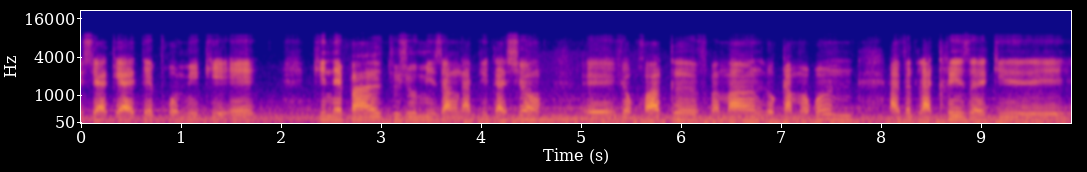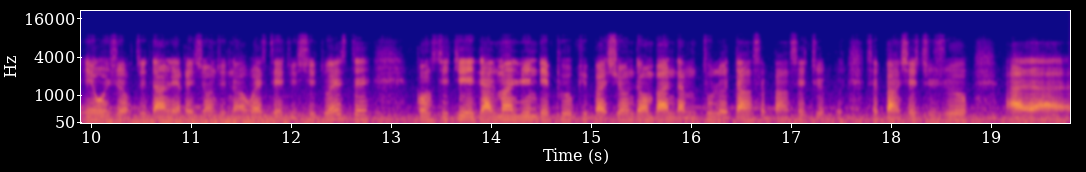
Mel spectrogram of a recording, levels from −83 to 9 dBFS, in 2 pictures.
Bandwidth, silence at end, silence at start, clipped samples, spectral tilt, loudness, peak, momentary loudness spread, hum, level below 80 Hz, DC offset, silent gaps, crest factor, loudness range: 9.8 kHz; 0 s; 0 s; under 0.1%; -5.5 dB/octave; -24 LUFS; -2 dBFS; 10 LU; none; -44 dBFS; under 0.1%; none; 22 dB; 3 LU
